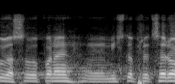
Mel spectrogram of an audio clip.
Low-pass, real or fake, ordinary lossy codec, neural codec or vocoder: 10.8 kHz; real; Opus, 32 kbps; none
